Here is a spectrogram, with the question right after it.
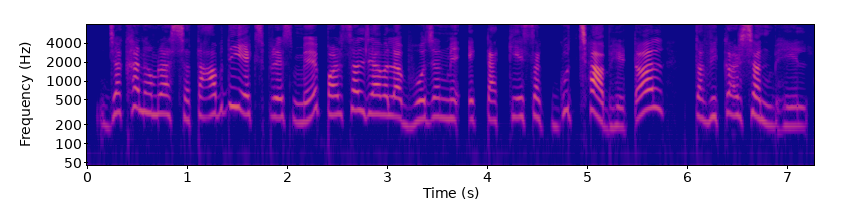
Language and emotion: Maithili, disgusted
